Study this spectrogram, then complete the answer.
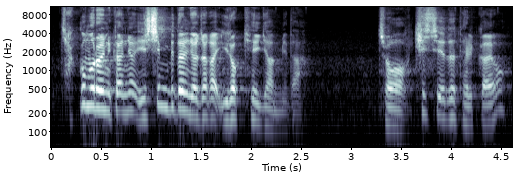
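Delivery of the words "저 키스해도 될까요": earnest cautious groom. Retold or imitated. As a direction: ask gravely and hesitantly, drawing it out. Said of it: "늘 진지하게 묻습니다". (낮고 느리게, 진지하고 조심스럽게 묻는 신랑)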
